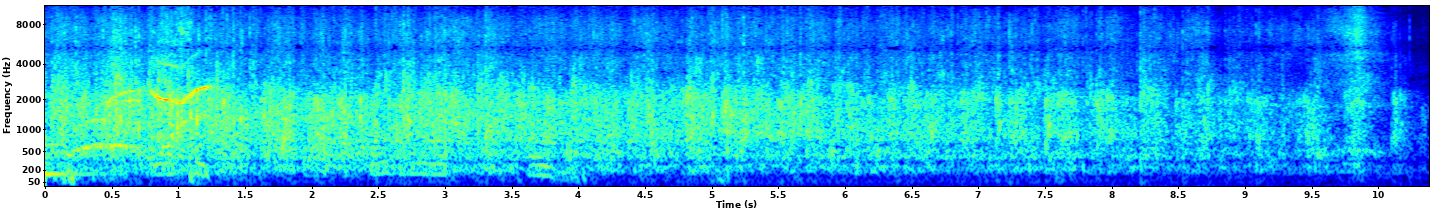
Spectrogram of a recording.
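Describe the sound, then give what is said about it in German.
Sustained applause from a crowd, a dense steady wash of many hands clapping for about ten seconds, with a few faint whistles early on and the clapping tapering off at the end. The applause honours Jesus and thanks a guest for openly telling his story. “ich würde gerne zum Schluss Applaus dir einen äh, Dankesapplaus geben”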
